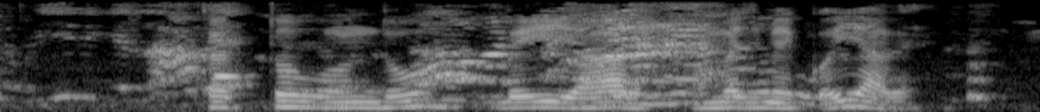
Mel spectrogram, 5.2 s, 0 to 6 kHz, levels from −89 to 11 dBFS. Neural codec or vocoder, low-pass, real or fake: none; 5.4 kHz; real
